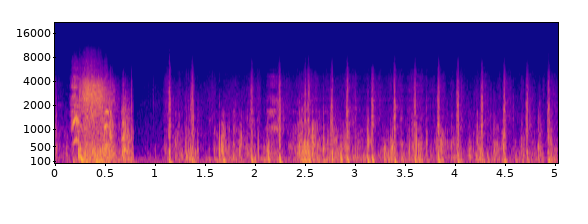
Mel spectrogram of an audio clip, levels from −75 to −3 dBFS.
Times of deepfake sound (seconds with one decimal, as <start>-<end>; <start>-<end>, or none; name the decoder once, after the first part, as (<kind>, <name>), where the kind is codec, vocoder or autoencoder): 2.5-3.9 (autoencoder, DAC-VAE)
